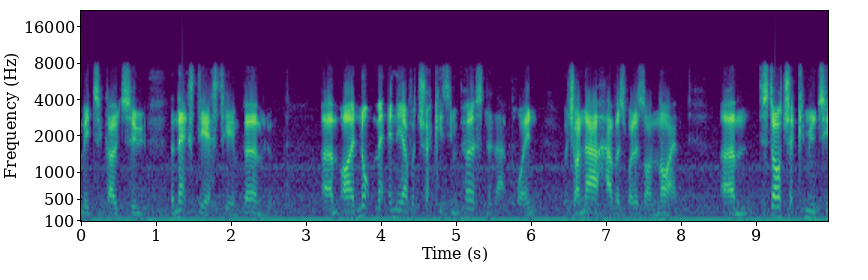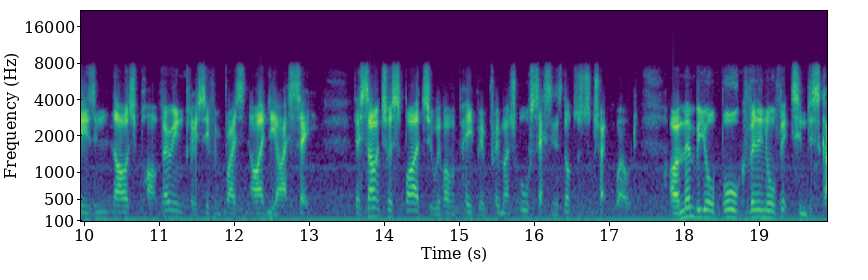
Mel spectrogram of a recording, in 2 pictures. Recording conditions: poor sound quality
